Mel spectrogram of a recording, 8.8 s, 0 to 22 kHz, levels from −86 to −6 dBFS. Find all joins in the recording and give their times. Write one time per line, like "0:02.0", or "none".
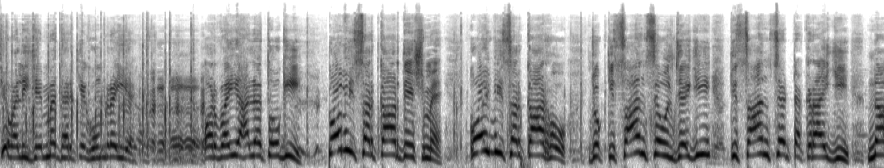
0:03.2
